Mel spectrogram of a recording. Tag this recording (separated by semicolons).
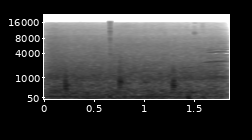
UPF-CS12; foot; steps; walk; floor; SonicEnsemble; percussion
